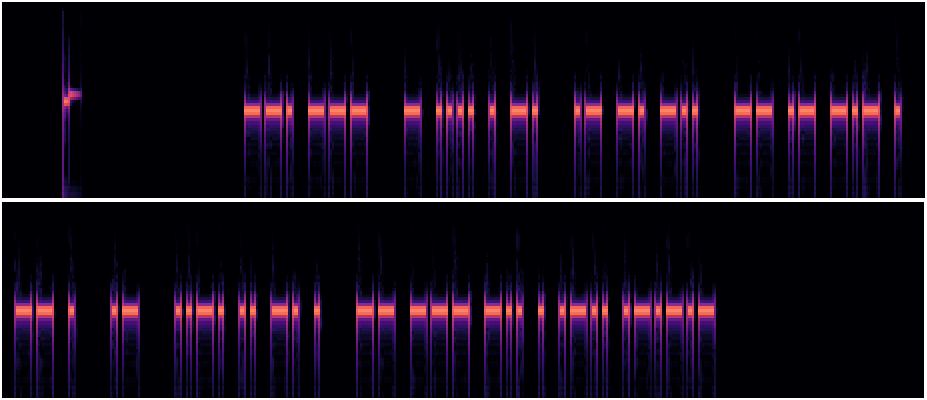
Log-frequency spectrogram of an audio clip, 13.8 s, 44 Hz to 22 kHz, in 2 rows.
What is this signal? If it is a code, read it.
Morse code, heard as a keyed tone, about 29 wpm, 700 Hz. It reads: GO THEN AND MAKE ME A FINE MODEL.
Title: Sentences from Top 1000 Words - Review Part 5 - 30wpm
